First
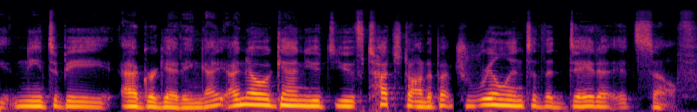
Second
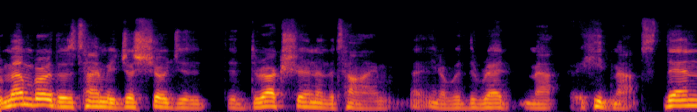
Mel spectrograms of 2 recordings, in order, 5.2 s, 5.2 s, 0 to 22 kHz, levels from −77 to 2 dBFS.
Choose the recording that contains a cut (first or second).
first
